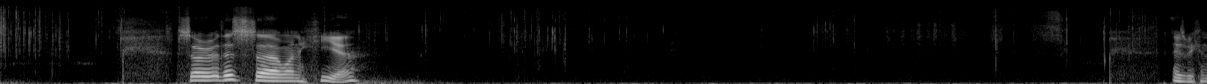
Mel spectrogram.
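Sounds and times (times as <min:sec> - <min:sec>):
paper rustling and crinkling: 0:00.0 - 0:01.8, 0:03.7 - 0:06.9, 0:07.5 - 0:11.0.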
